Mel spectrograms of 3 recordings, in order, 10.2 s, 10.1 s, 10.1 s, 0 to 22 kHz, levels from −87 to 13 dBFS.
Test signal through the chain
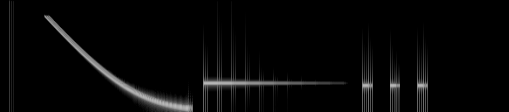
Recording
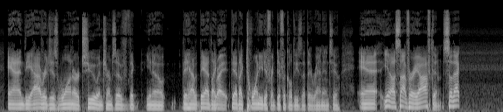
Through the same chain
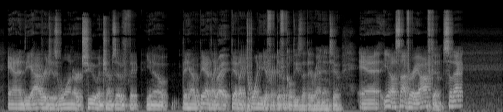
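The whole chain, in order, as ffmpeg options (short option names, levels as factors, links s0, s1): -filter_complex "[0:a]asplit=2[s0][s1];[s1]aecho=0:1:40|78:0.376|0.237[s2];[s0][s2]amix=inputs=2:normalize=0,alimiter=limit=0.178:level=0:latency=1:release=36"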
